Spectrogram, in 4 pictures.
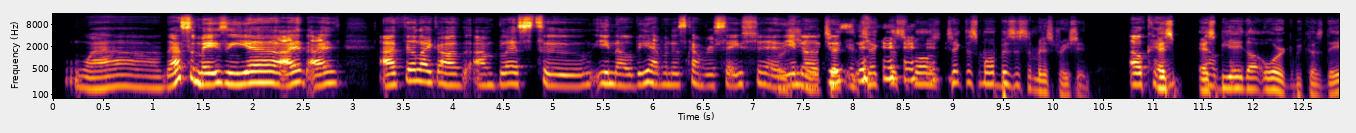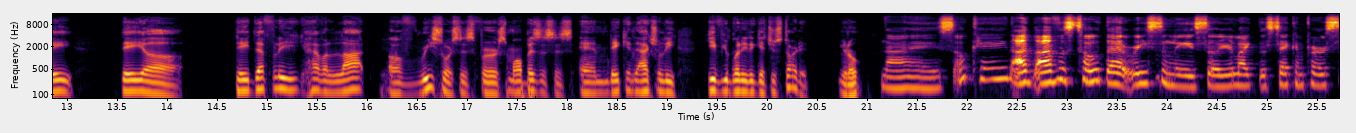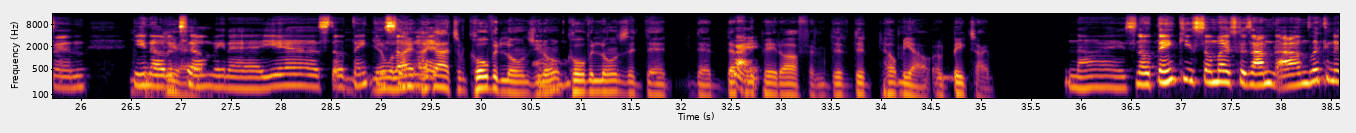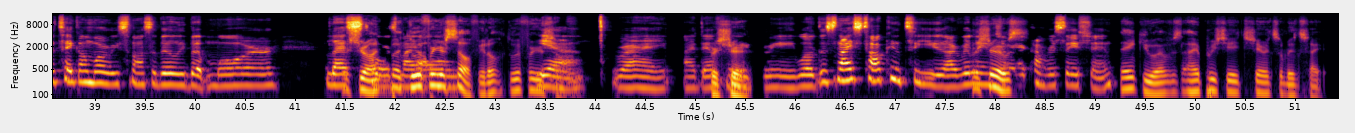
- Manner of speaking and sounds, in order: other background noise; chuckle; tapping; lip smack
- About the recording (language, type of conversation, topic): English, unstructured, What’s your strategy for asking for more responsibility?
- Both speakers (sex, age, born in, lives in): female, 45-49, United States, United States; male, 40-44, Dominican Republic, United States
